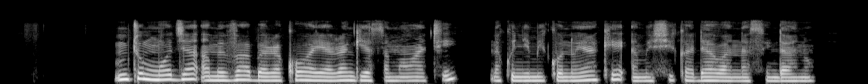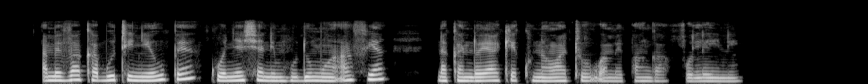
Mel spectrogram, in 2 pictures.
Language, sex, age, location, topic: Swahili, female, 25-35, Mombasa, health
